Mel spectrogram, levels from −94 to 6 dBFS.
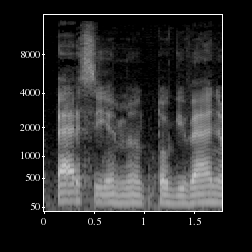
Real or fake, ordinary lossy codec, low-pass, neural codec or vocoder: fake; MP3, 96 kbps; 14.4 kHz; vocoder, 44.1 kHz, 128 mel bands, Pupu-Vocoder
